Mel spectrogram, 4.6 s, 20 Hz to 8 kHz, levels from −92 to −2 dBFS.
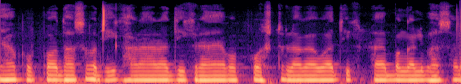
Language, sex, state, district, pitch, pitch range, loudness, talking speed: Hindi, male, Punjab, Pathankot, 120 Hz, 120-125 Hz, -20 LUFS, 235 wpm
